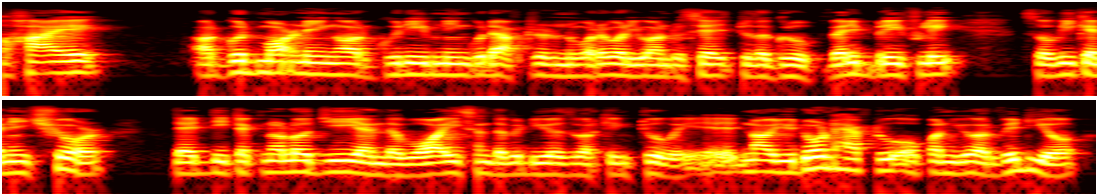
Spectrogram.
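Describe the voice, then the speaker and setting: A man opening an online course from his home office, giving instructions briskly and calling on participants one by one. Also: mid-range voice, fairly bright tone, highs cut off. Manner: brisk, instructive, takes roll call. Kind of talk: live online class introduction. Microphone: video call.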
